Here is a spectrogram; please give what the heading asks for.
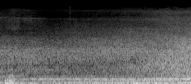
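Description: car passing on road

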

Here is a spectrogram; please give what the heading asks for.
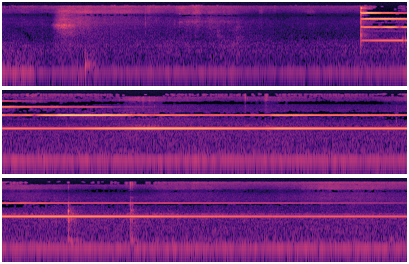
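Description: bell ringing

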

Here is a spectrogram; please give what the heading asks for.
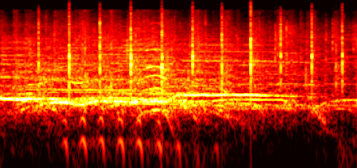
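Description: audience applause and cheering

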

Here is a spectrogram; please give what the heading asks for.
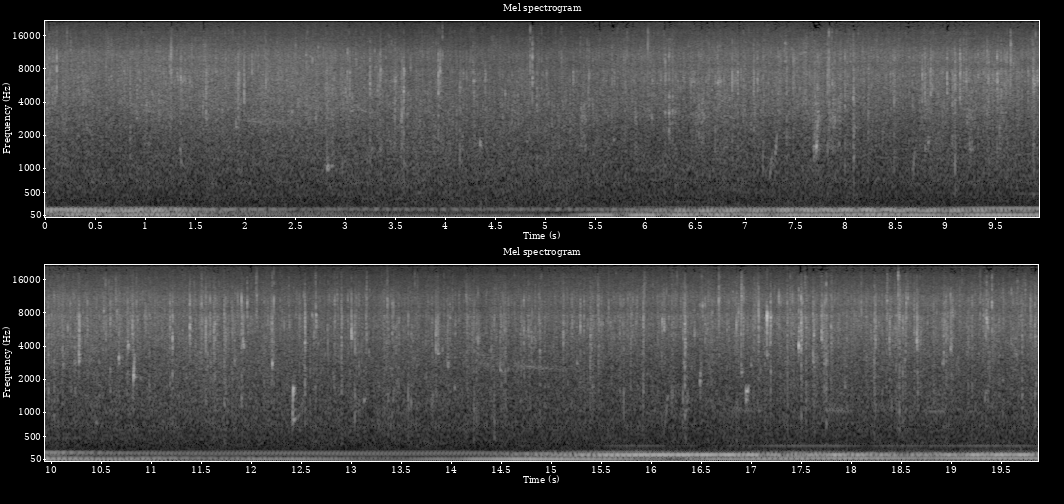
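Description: rain falling

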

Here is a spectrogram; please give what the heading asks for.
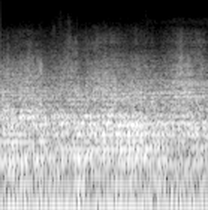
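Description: airplane flying overhead

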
